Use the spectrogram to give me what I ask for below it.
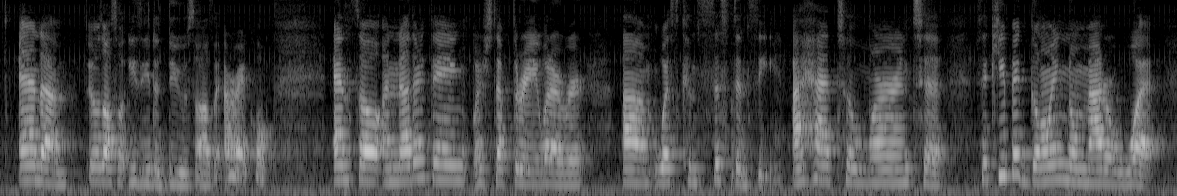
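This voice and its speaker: A woman with a fairly high voice talks with ordinary pitch variation. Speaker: vlogger. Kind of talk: casual vlog talk. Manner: fast.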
